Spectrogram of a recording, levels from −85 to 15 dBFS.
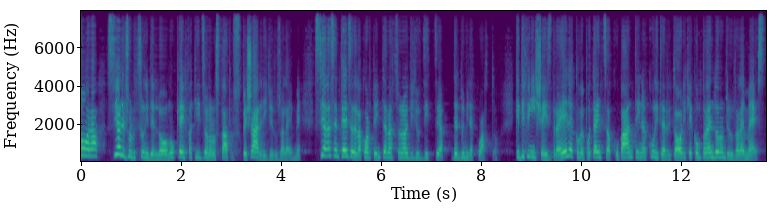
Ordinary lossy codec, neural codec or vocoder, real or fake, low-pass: none; codec, 16 kHz, 0.7 kbps, FocalCodec; fake; none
